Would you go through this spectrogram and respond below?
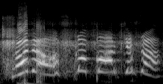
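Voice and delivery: high, loud hype shout; hyped gamer shout; excited shout. Real, not acted. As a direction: cheer a teammate on loudly. Excited call during fight.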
